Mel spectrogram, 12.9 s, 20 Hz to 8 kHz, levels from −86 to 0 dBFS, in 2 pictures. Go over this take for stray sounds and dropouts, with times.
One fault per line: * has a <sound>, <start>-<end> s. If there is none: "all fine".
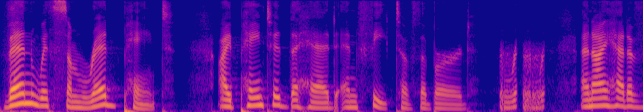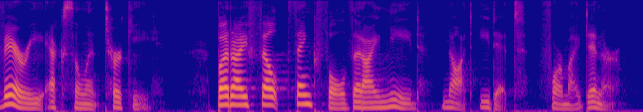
* has a laugh, 5.0-5.5 s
